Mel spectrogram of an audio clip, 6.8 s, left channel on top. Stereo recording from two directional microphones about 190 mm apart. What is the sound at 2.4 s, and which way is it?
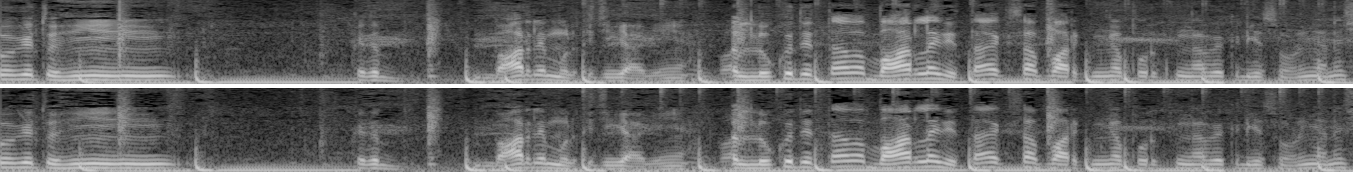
Speech, 20° right (ahead or behind).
